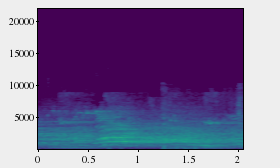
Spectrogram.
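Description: Volleyball rally in a gymnasium: a crowd of spectators' voices with a few short knocks of the ball being played, the crowd noise rising about half a second in.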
